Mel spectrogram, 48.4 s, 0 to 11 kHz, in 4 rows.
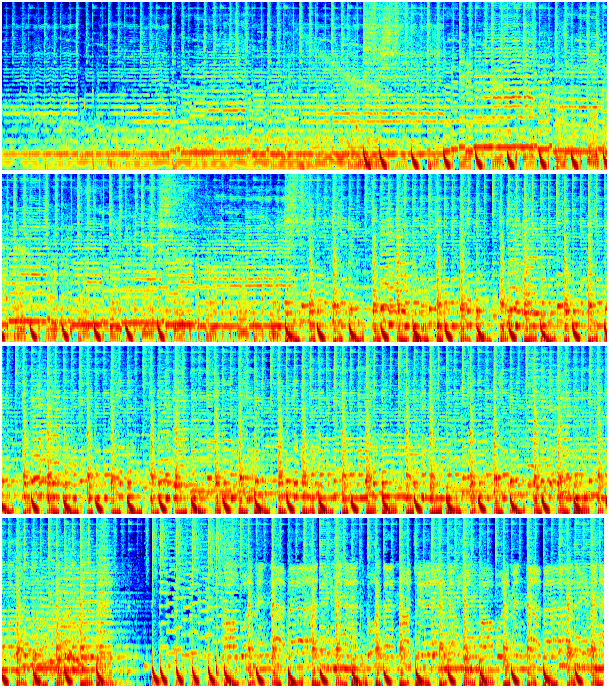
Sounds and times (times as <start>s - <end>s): Music: 0.0s - 48.3s.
